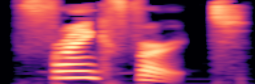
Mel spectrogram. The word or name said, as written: Frankfort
